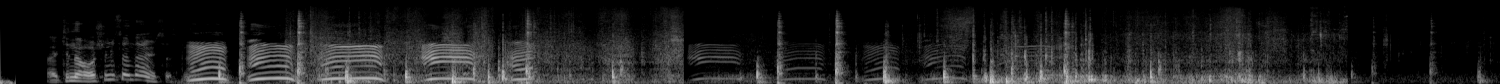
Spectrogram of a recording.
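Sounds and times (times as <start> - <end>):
muffled man moaning: 1.8 - 5.4, 6.9 - 10.8
rustling: 1.8 - 15.0
knocking and thumping: 2.1 - 6.8, 7.5 - 12.8.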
